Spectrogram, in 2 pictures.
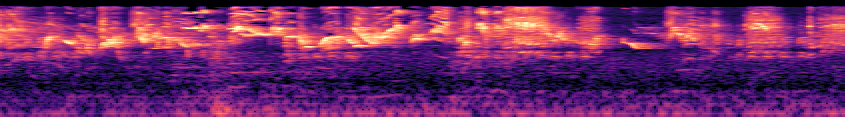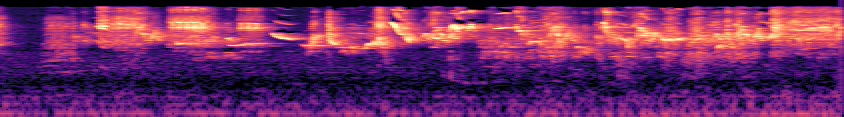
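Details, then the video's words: Oriental magpie-robins fighting, trading rapid, harsh chirps and squeaky high notes, several each second with no steady rhythm. "Fighting of Oriental Magpie Robin (धोबिनी चरा)"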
